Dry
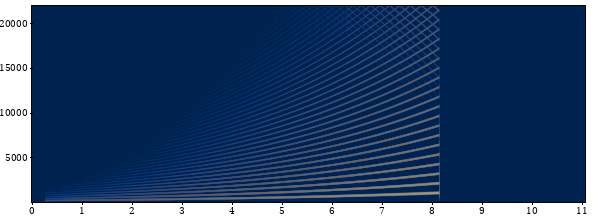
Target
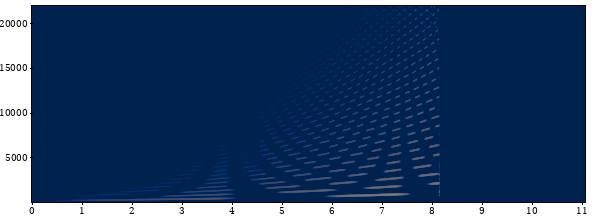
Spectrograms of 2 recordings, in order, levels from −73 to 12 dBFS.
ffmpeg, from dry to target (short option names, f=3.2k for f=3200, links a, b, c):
-filter_complex "[0:a]asplit=3[a][b][c];[a]afade=t=out:st=4:d=0.02[d];[b]lowpass=f=3.3k:p=1,afade=t=in:st=4:d=0.02,afade=t=out:st=4.54:d=0.02[e];[c]afade=t=in:st=4.54:d=0.02[f];[d][e][f]amix=inputs=3:normalize=0,afftfilt=real='re*eq(mod(floor(b*sr/1024/230),2),1)':imag='im*eq(mod(floor(b*sr/1024/230),2),1)':win_size=1024:overlap=0.75,volume=-9dB"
